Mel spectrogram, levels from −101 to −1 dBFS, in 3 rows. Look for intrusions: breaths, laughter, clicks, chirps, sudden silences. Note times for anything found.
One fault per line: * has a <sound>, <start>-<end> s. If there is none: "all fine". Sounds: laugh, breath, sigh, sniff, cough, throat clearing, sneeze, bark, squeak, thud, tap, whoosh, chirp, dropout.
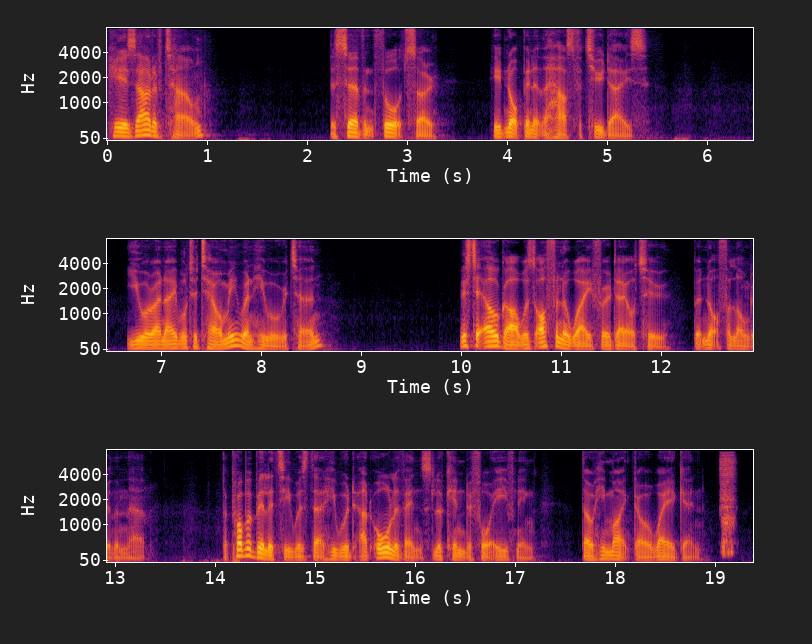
* has a sniff, 19.0-19.3 s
